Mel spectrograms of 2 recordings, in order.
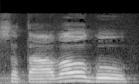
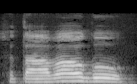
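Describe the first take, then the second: The two takes are said the same way.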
